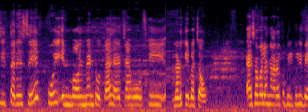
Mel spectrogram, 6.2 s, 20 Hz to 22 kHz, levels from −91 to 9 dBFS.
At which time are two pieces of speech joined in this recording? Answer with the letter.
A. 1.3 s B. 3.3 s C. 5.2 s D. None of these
B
